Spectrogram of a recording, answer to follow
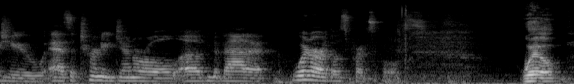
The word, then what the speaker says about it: Nevada: It's Nevada, not Nevada.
